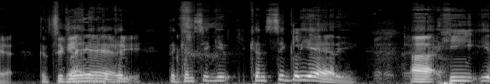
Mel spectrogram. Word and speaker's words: consigliere: It's just like one of those wiggly Italian words. Consigliere.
